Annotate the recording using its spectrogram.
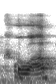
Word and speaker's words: Coop: It's spelled like co-op, but yes, we have to be different at Harvard. We call it Coop.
